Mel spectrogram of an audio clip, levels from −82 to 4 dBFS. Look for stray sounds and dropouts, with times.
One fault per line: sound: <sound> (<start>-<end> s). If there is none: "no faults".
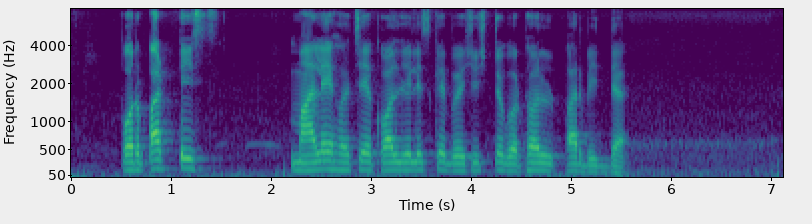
no faults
